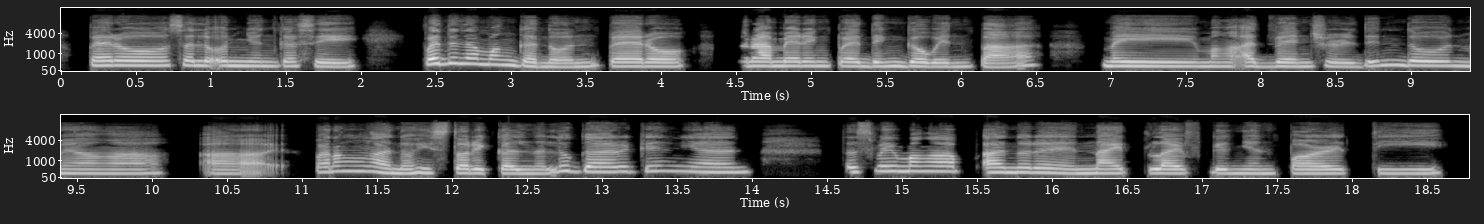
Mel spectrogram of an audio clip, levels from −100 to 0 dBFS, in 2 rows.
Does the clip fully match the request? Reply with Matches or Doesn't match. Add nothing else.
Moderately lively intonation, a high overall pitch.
Matches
